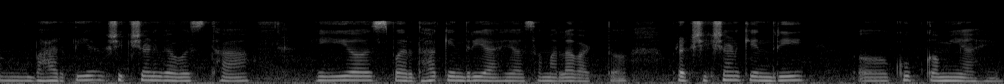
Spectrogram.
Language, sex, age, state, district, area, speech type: Marathi, female, 30-45, Maharashtra, Mumbai Suburban, urban, spontaneous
